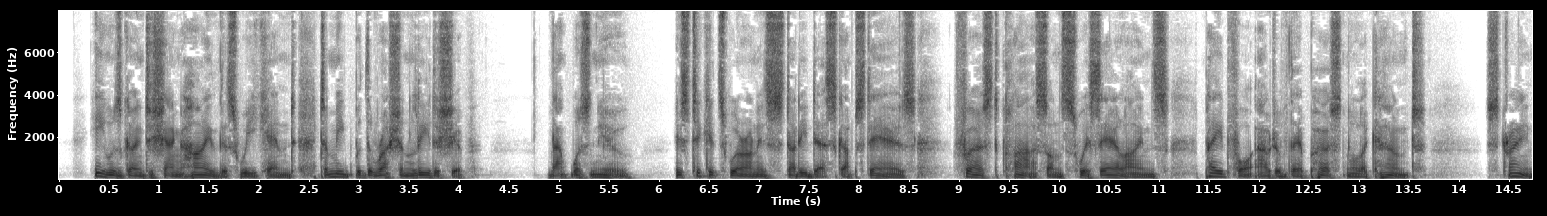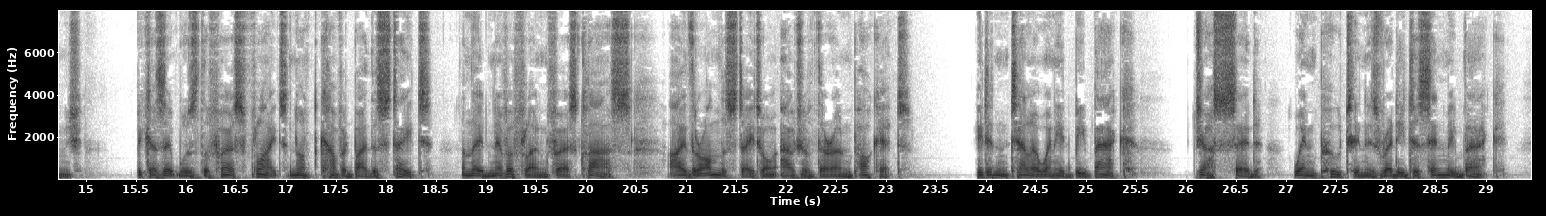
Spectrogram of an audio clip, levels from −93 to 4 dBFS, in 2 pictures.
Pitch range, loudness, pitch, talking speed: 75-95 Hz, -15 LUFS, 80 Hz, 165 wpm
